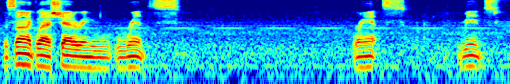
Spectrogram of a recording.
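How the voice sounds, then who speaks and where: A man's voice: little pitch movement, extremely slow. A man streaming a visual novel, reading it aloud with profane, exasperated asides and stumbling over words. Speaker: gaming streamer. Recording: rumbly background noise.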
